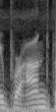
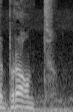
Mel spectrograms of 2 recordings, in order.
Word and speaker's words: Brand: I do actually just say Brand, but he always says Lucinda Brandt. Brandt.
